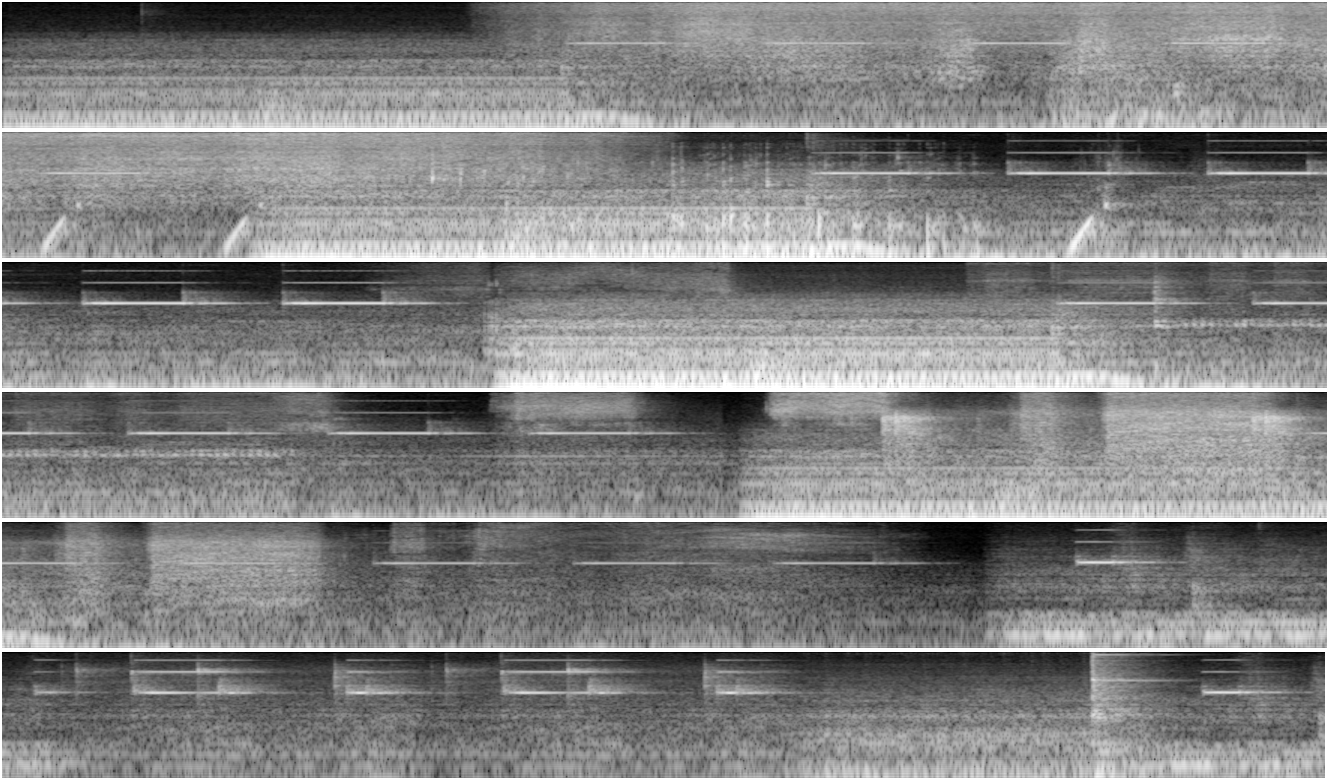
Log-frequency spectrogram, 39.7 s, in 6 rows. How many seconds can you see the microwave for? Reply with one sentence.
The microwave can be heard for 40 seconds in total.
